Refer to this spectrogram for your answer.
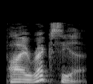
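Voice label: "pyrexia", British English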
